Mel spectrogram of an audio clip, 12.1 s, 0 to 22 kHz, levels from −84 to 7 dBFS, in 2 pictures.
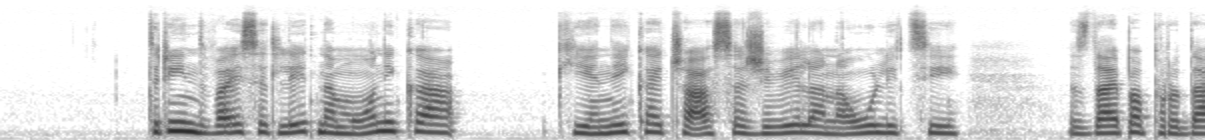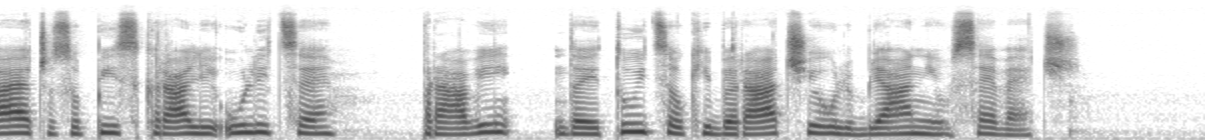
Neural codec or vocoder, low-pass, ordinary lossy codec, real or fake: vocoder, 44.1 kHz, 128 mel bands every 512 samples, BigVGAN v2; 19.8 kHz; none; fake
